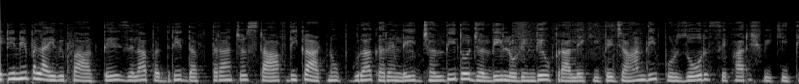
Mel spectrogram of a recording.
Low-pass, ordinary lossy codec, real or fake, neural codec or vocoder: none; none; fake; codec, 16 kHz, 16 kbps, FreqCodec, larger model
